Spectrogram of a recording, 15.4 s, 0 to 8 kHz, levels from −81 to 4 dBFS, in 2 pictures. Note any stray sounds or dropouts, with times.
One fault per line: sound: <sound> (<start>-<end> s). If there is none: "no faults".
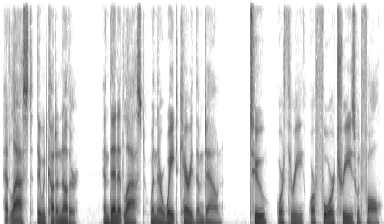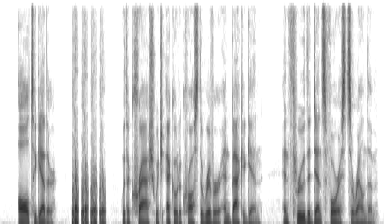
sound: laugh (9.1-9.8 s)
